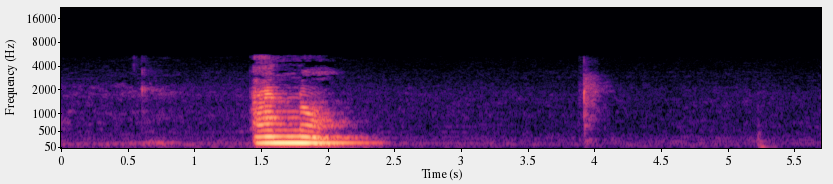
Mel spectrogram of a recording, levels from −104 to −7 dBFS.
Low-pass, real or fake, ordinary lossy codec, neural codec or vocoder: 5.4 kHz; real; AAC, 48 kbps; none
